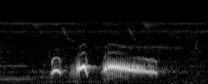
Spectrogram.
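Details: Spotted dove lure call to make young birds call. Two brief coo notes lead into one long, slightly quavering coo that slowly drops in pitch.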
